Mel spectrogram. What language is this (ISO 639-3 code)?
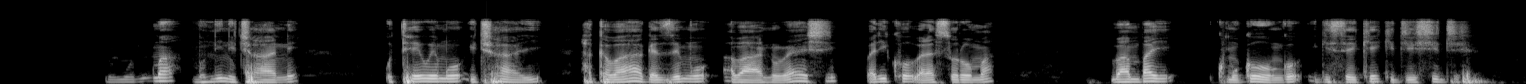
run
